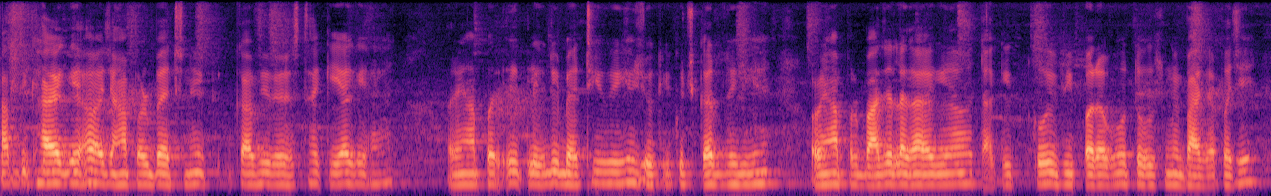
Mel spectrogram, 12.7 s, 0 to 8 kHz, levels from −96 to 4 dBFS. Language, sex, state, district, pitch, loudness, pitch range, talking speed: Hindi, male, Bihar, Begusarai, 120 Hz, -19 LUFS, 120-125 Hz, 200 wpm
